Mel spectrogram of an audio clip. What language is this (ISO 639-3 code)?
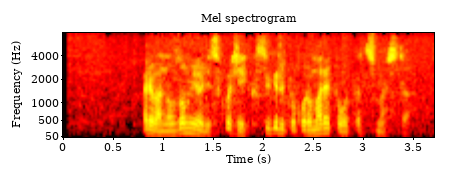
jpn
